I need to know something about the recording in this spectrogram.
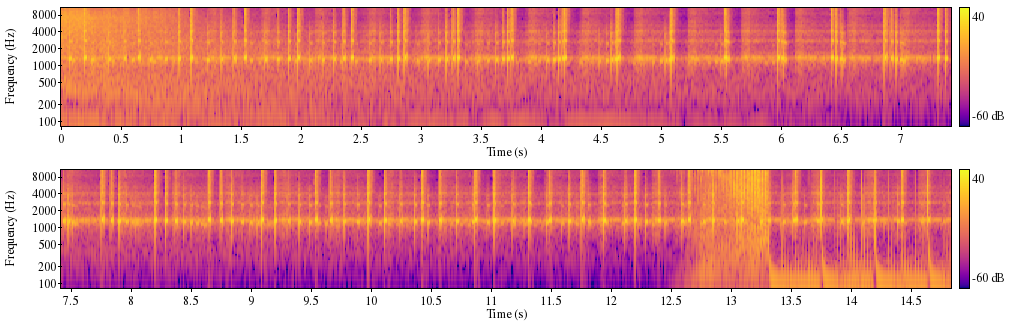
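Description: Progressive psytrance breakdown: a steady high synth tone pulsing with fast, even ticks over a low bass drone that fades out about halfway. Near the end a noise sweep rises and the full kick drum and bass beat drops back in.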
